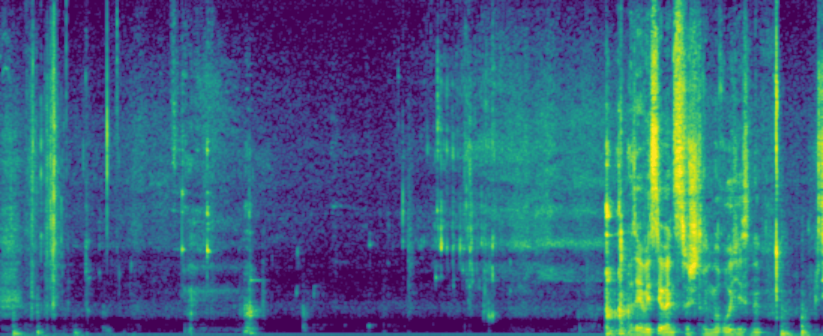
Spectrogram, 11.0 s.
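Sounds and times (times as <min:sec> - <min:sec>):
glass clinking: 0:02.4 - 0:03.6
water dripping and splashing while rinsing out tasting glasses: 0:04.9 - 0:06.7
speech: 0:08.4 - 0:10.4.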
